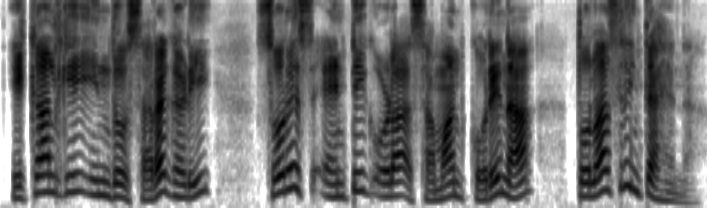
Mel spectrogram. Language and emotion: Santali, happy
